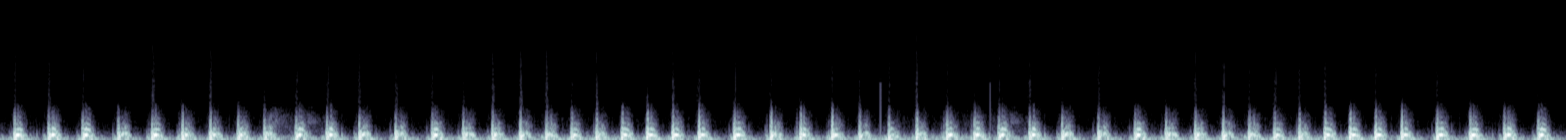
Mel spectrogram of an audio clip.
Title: Heart murmur (loud and blowing) of chordae tendineae rupture in a dog with mitral valve disease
